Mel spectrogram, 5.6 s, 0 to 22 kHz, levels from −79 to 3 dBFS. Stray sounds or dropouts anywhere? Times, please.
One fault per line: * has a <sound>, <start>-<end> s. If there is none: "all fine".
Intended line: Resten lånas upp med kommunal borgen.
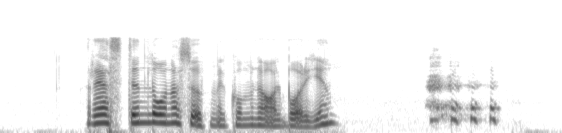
* has a laugh, 4.3-5.0 s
